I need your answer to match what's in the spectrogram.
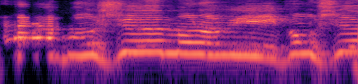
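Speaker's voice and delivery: high, hammed-up French greeting; mock French accent. Host greets French viewer in a hammed-up French accent. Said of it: "You got a decent accent".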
